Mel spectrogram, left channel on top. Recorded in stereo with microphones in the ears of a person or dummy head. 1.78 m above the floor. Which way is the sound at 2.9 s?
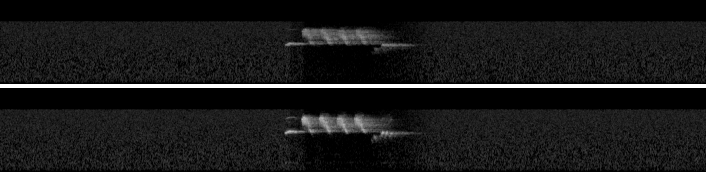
65° right (ahead or behind).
